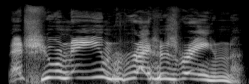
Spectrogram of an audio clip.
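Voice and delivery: high, very slow crone; ancient crone voice. A narrator's reading. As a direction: creak it out like an ancient witch. Oldest crone speaks.

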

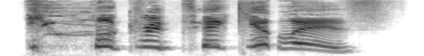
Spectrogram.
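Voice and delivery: high, slow voice fighting laughter; laughing taunt. A narrator's reading. Jinx laughs at Lux in the sweater, giggling. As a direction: squeeze it out through giggles.

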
